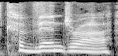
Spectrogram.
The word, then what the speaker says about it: Kavindra: And today my guest is Jeffrey Armstrong, also known as Kavindra.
